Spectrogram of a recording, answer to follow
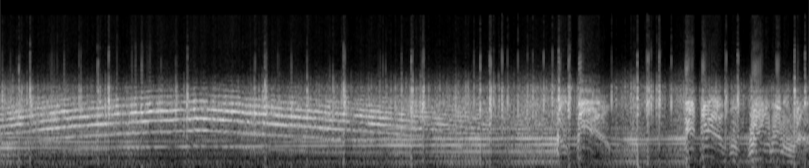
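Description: A siren sound effect in an old radio broadcast: one wail that rises for about two seconds and then slowly falls, with voices coming in near the end.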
